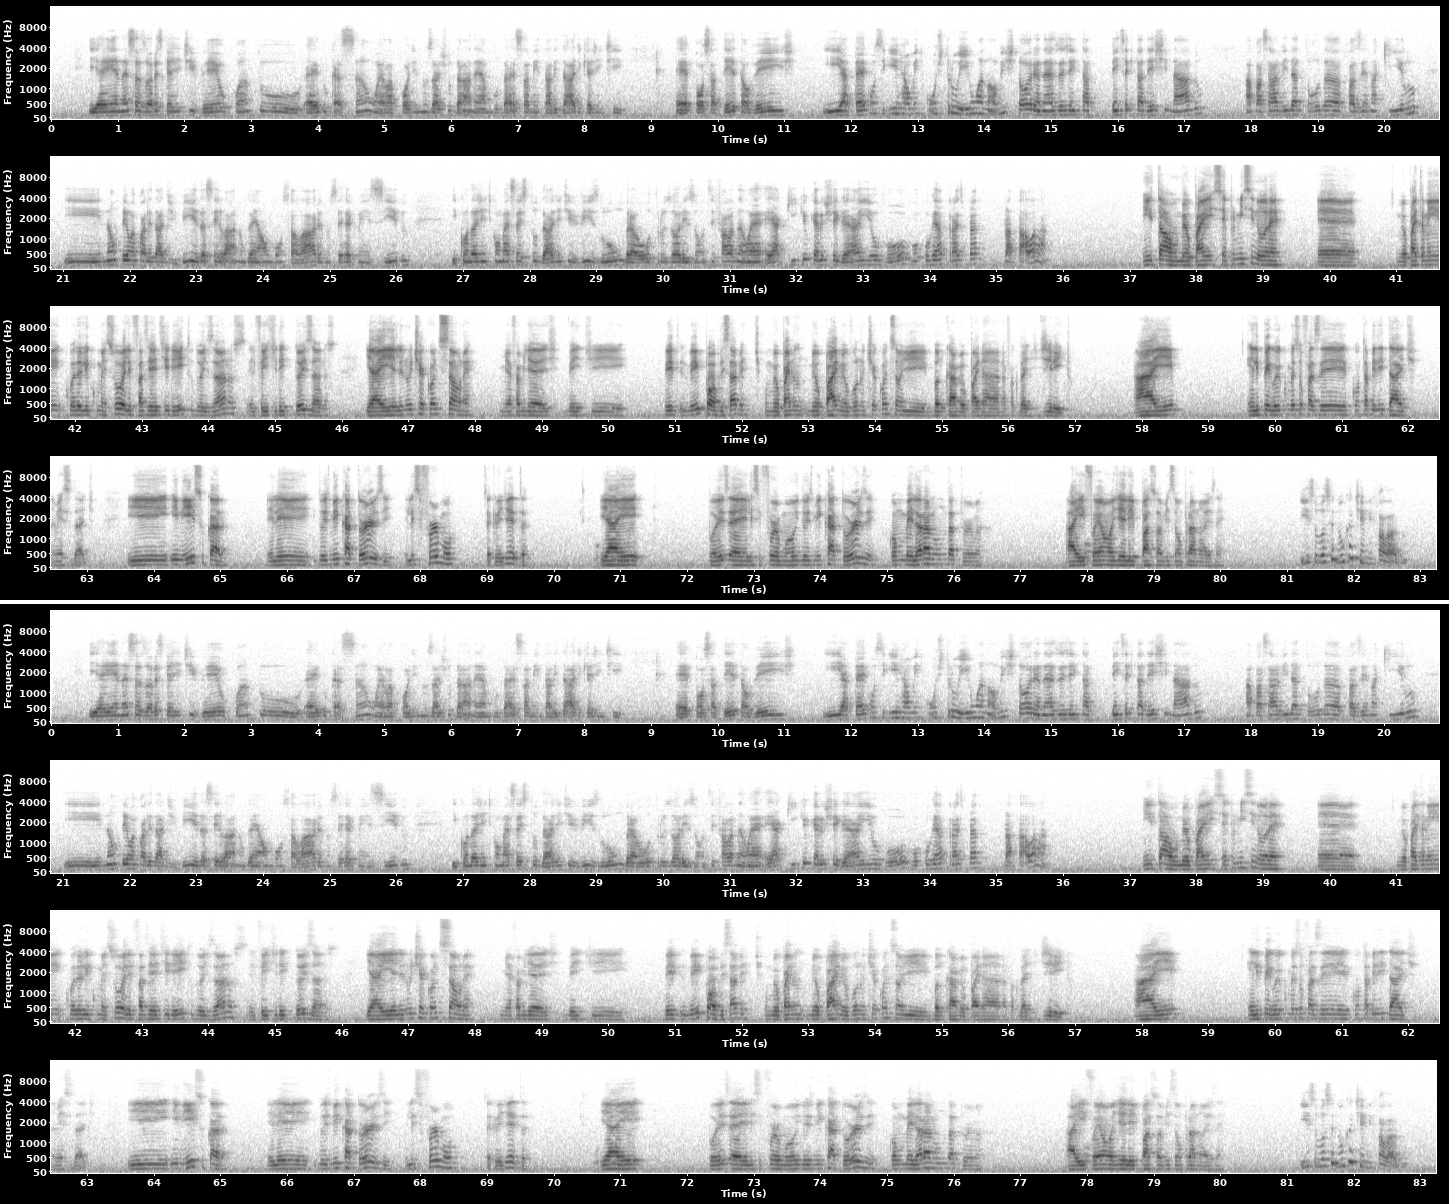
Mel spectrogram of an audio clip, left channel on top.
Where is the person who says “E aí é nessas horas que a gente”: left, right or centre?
Left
